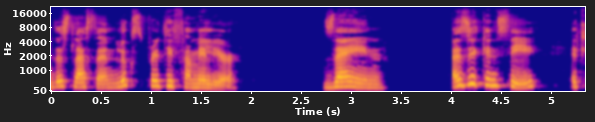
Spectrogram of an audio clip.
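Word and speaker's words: ز: a DOT on top in terms of pronunciation you say just like the English Z as in zebra or Al jaaz practice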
